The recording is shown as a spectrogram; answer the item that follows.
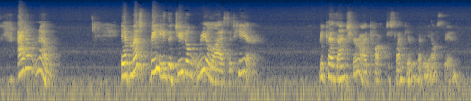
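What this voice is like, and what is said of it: Slight Southern American accent. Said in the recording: “I can hear some southern.”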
